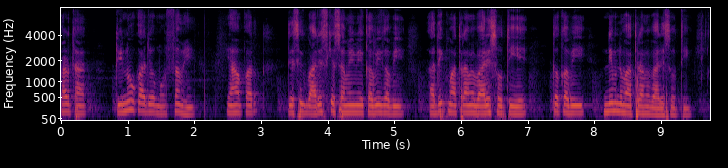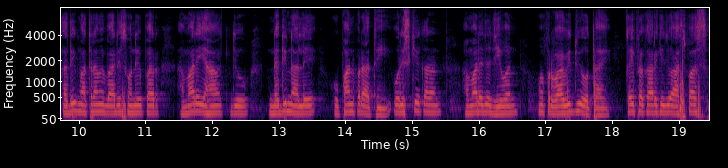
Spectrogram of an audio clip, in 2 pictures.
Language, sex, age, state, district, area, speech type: Hindi, male, 18-30, Madhya Pradesh, Ujjain, rural, spontaneous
